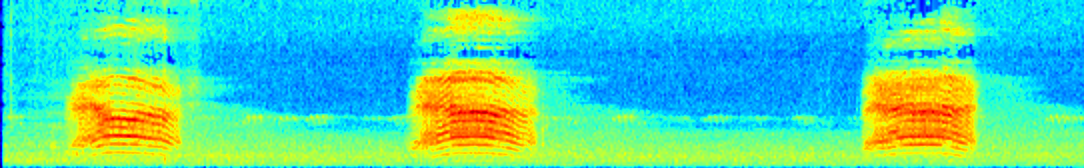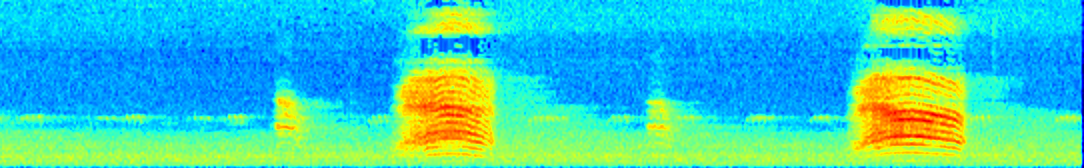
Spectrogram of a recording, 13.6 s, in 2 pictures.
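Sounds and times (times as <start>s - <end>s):
mimid bird calls: 0.3s - 1.8s, 2.5s - 4.1s, 5.4s - 6.8s, 8.4s - 11.2s, 12.0s - 13.2s.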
